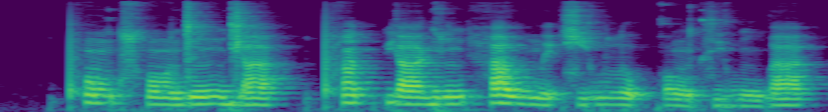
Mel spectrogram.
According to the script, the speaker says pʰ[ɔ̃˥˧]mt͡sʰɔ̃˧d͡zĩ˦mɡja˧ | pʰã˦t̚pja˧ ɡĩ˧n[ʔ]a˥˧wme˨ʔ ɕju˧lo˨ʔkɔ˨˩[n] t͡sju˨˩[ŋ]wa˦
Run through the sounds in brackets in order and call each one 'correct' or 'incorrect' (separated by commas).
correct, incorrect, incorrect, correct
